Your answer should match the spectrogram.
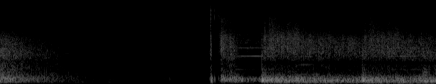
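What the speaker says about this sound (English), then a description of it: "Our artillery can soften them up and maybe take an artillery gun or two out." Civil War artillery in Grand Tactician: a quiet, fading rumble drops to near silence, then a sharp cannon crack bursts in, followed by a sustained roar of distant guns with a second heavy thump near the end.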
